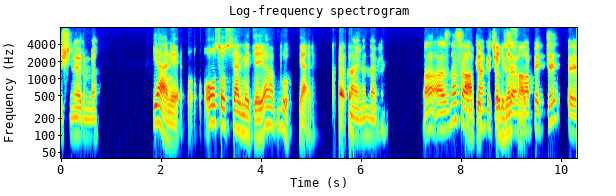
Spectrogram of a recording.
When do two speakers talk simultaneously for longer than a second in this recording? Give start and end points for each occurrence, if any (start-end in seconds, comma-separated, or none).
8.1-9.4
